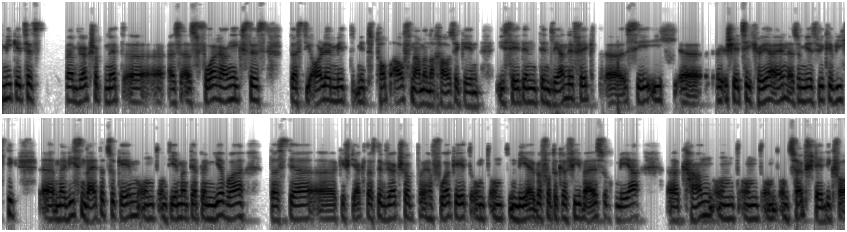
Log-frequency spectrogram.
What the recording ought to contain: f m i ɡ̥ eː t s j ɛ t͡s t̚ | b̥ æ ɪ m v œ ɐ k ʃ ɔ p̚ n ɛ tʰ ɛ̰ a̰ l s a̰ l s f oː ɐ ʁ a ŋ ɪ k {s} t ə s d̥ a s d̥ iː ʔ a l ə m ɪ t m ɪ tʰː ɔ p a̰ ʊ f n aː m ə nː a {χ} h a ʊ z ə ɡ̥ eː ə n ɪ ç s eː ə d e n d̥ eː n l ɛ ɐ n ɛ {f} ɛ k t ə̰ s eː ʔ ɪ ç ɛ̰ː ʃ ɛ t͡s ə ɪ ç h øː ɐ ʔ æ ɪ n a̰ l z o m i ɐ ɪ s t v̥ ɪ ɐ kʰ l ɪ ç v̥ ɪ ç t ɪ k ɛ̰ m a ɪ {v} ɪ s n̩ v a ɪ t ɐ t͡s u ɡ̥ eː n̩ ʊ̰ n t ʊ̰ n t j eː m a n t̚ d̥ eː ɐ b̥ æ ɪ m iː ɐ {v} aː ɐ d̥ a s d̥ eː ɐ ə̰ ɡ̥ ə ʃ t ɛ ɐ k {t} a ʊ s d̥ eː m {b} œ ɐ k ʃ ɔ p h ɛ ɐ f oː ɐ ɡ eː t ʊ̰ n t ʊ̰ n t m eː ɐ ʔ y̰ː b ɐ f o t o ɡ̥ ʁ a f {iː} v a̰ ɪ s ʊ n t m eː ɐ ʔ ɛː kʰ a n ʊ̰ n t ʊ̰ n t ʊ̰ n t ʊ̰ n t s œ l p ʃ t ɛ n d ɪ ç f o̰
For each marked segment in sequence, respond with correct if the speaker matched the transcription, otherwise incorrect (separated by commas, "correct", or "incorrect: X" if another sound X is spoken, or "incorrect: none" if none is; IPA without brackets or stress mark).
correct, correct, correct, correct, correct, correct, incorrect: v, correct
